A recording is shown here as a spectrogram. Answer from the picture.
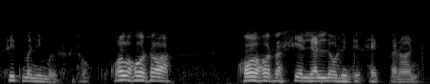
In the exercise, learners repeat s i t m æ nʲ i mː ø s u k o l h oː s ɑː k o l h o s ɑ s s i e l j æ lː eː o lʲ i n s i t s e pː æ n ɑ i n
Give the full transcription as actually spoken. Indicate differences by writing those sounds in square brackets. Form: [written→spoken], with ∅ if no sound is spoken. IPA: s i t m æ nʲ i mː ø s [u→o] k o l h oː s ɑː k o l h [o→oː] s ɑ s s i e l j æ lː eː o lʲ i n s i t s e pː æ n ɑ i n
